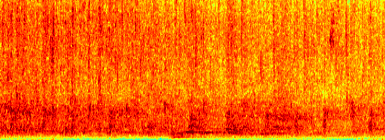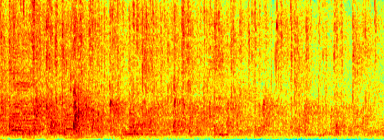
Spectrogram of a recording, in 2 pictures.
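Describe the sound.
Sustained audience applause, a dense wash of many hands clapping at a steady loud level, with a few faint voices calling out underneath.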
